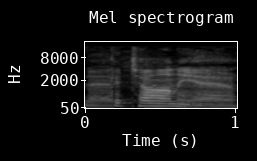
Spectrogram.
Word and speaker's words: Cattaneo: I know it's directed by Peter Cattaneo, whatever you want to pronounce it, from The Full Monty, and then... Cattaneo.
